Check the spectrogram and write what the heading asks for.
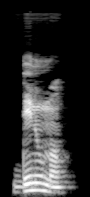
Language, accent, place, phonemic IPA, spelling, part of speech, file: French, France, Lyon, /de.nu.mɑ̃/, dénouement, noun, LL-Q150 (fra)-dénouement.wav
- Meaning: 1. outcome 2. dénouement 3. act of unwinding a position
